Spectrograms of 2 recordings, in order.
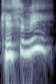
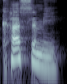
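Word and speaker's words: Kissimmee: plans for the summer it's not pronounced customy it's k-i-s-s-i m kiss me kissing me so damn are you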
